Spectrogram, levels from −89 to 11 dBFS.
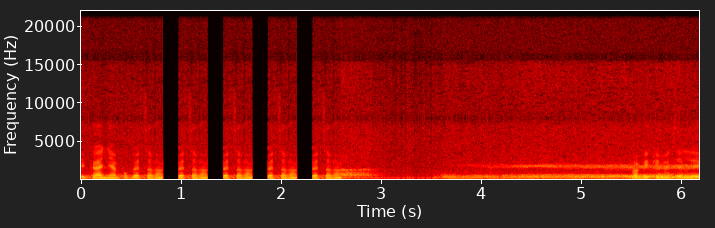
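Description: From 0.82 s to 2.60 s the speech falls into a stutter with silent gaps: a 282 ms fragment repeats four times, each followed by about 164 ms of dead silence, a 446 ms cycle. This is likely a stalled stream replaying its last buffer, so the intervening audio is lost.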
